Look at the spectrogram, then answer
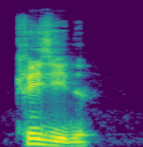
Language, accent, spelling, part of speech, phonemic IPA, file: French, France, chryside, noun, /kʁi.zid/, LL-Q150 (fra)-chryside.wav
- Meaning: chrysidid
